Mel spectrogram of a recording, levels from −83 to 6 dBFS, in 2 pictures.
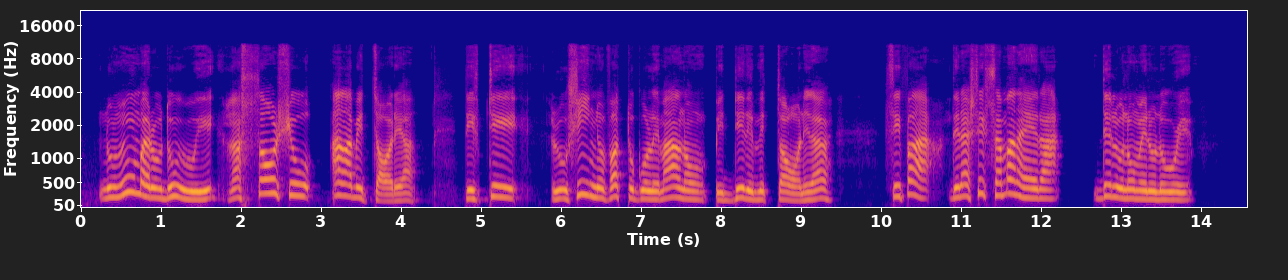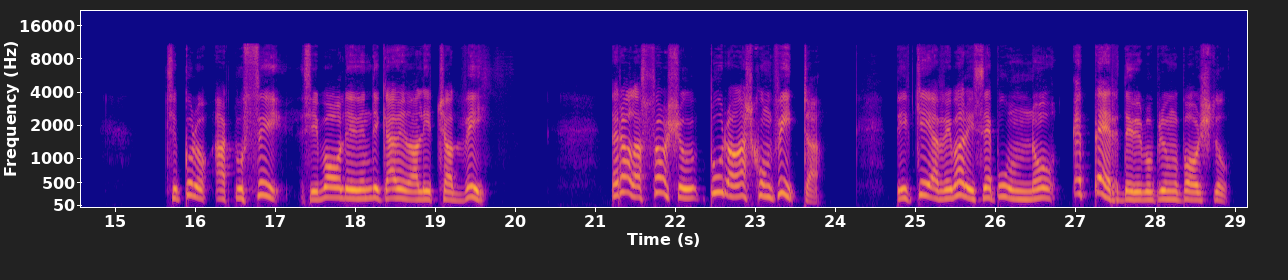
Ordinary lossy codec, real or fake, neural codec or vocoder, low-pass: none; fake; codec, 24 kHz, 0.9 kbps, WavTokenizer, medium speech release version 2; 10.8 kHz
